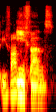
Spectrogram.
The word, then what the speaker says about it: Ifans: like the actor who plays Otto Hightower, but Ifans or Ifans, yeah. Right? He's great in the role. But I What's think the pronunciation? Is more powerful. Reese Ifans.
